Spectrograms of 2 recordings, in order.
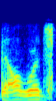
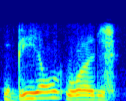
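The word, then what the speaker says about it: Beall Woods: And if you're looking for information on Bellwoods State Park, the pronunciation, B-E-A-L, L looks like Beale, and everybody who is unfamiliar with the site probably says Beale Woods State Park. It's actually pronounced Bell Woods State Park, as if it was B-E-L-L.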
